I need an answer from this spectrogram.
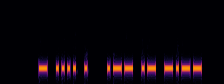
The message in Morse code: THE WAY

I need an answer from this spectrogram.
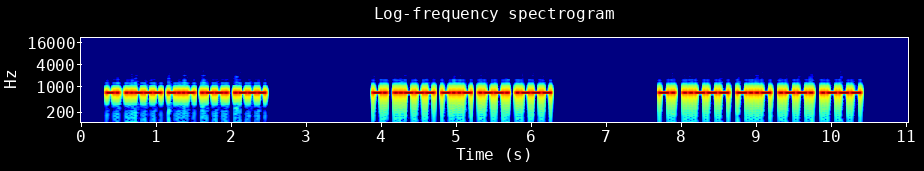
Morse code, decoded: N2XPJ N2XPJ N2XPJ

